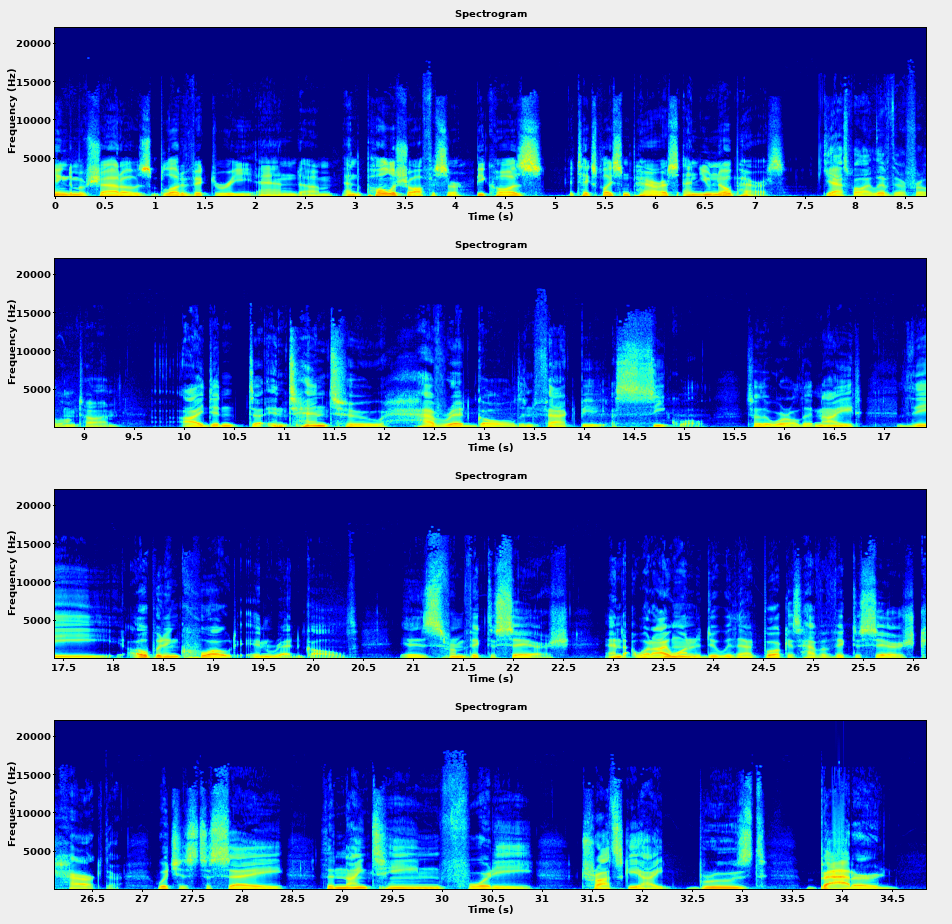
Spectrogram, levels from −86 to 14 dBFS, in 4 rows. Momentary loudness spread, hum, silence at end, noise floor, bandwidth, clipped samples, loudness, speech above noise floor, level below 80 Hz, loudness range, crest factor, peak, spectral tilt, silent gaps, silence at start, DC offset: 12 LU; none; 0.3 s; -55 dBFS; 16 kHz; under 0.1%; -21 LUFS; 35 dB; -40 dBFS; 5 LU; 20 dB; 0 dBFS; -5.5 dB/octave; none; 0 s; under 0.1%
